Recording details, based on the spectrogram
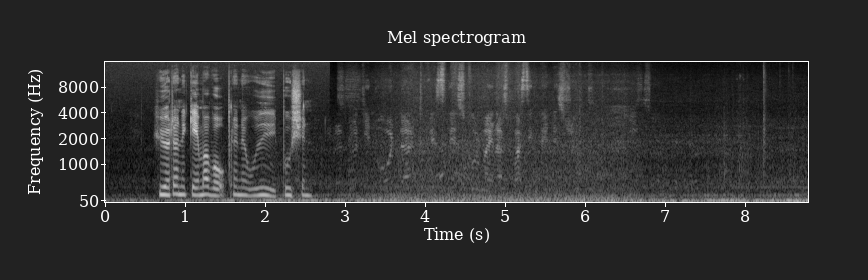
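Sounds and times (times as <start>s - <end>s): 
speech: 0.6s - 2.7s
voices: 2.8s - 6.9s
car engine roaring as accelerator is floored: 2.9s - 7.7s.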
